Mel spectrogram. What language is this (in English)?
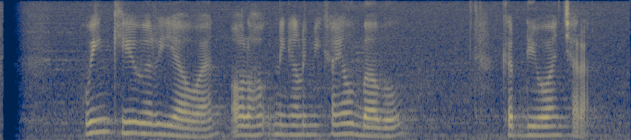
Sundanese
